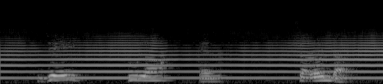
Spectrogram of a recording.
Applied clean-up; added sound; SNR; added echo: none; Trumpet; -2 dB; none.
